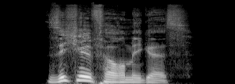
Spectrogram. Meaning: strong/mixed nominative/accusative neuter singular of sichelförmig
- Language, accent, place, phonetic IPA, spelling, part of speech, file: German, Germany, Berlin, [ˈzɪçl̩ˌfœʁmɪɡəs], sichelförmiges, adjective, De-sichelförmiges.ogg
